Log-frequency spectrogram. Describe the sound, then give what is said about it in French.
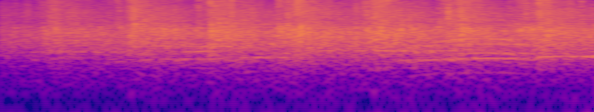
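An enthusiastic concert audience applauds after an orchestra performance. The clapping forms a thick, steady wash that swells slightly after the opening moment and holds at an even level to the end. “le public enthousiaste. On l'écoute encore un peu ce public, allez hop, je monte comme ça.”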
